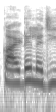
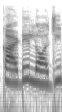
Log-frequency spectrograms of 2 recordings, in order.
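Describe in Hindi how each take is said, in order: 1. '-logy' का स्वर एक छोटी, हल्की आवाज़ है। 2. '-logy' का स्वर एक पूरी 'law' जैसी आवाज़ है। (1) "होगा" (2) "नहीं होगा"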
